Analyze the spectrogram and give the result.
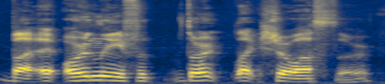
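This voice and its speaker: A man's voice: fairly high pitch, moderate pace, a little mellow. A tired young man hosting a casual video game podcast, rambling along with swearing and jokes. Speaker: podcast host. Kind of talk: casual chat about video games.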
